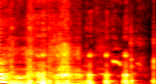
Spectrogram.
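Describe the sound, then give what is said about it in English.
A voice mimics a character's whistling snore, as if sleeping with a reed whistle in the mouth: a wavering, falling nasal tone, then four short breathy snorts, each topped with a thin, high whistle, in a quick uneven rhythm. “he sleeps with like a reed whistle in his mouth.”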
